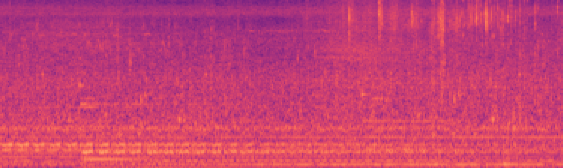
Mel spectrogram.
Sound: pensive music continues; river babbling; water splashing

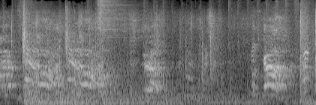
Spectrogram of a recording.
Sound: screaming

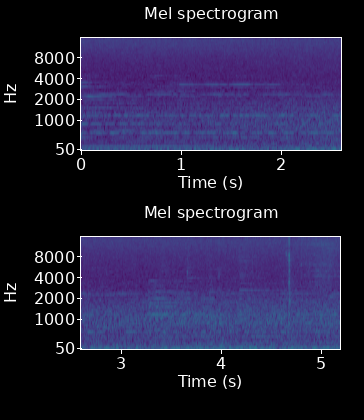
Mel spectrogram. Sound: street traffic

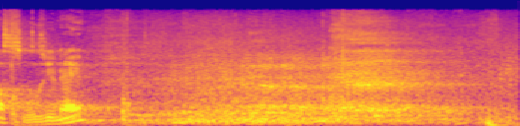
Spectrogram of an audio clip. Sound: laughter

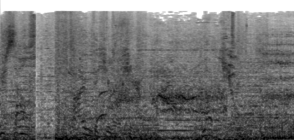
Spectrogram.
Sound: yells in agony

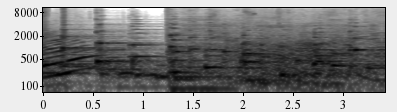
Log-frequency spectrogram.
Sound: chattering

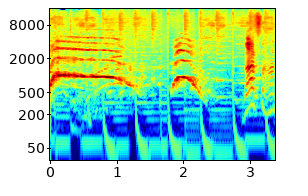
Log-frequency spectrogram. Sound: people shouting

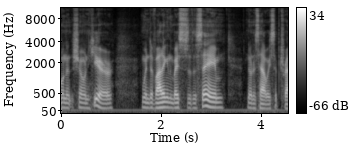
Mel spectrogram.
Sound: slurred

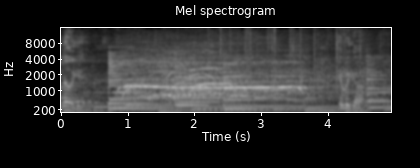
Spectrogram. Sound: audience cheering

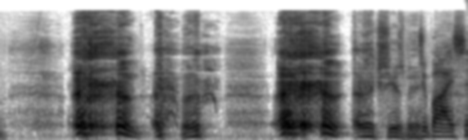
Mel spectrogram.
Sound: coughs

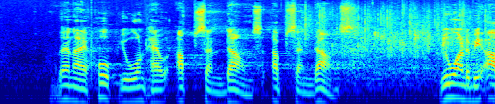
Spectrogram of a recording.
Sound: applause

